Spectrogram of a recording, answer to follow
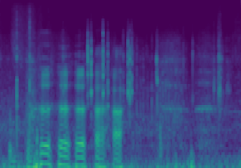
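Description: A man laughing: a quick run of short 'ha' bursts lasting about a second, then fading out.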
